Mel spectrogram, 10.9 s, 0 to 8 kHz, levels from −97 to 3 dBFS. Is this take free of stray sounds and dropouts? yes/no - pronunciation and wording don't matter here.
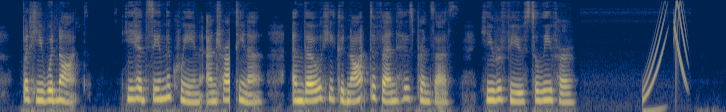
no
